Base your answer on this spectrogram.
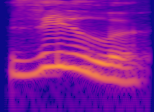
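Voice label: "зільлы", Komi, female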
